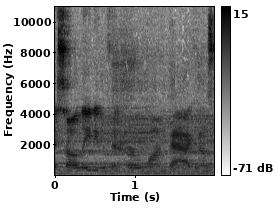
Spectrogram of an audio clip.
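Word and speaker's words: Erewhon: If this was sold at Irwin, how do you pronounce that grocery store? Irwan.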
